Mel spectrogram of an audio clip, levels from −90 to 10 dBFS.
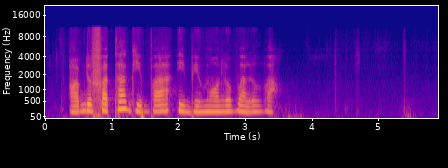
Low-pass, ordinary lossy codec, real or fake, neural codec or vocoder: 10.8 kHz; none; fake; codec, 16 kHz in and 24 kHz out, 0.6 kbps, FocalCodec, streaming, 4096 codes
